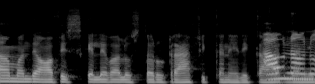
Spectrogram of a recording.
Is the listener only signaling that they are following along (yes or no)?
no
